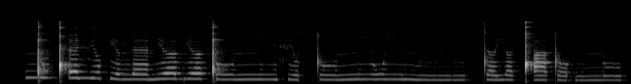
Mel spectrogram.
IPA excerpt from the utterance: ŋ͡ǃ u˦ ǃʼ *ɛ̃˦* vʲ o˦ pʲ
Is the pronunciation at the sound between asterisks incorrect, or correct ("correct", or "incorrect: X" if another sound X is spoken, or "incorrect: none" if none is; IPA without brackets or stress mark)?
incorrect: ɛ˦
